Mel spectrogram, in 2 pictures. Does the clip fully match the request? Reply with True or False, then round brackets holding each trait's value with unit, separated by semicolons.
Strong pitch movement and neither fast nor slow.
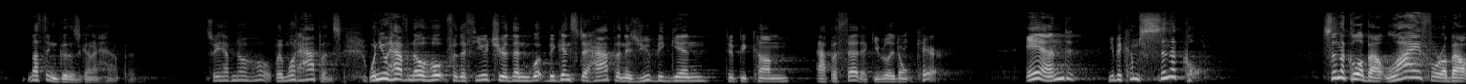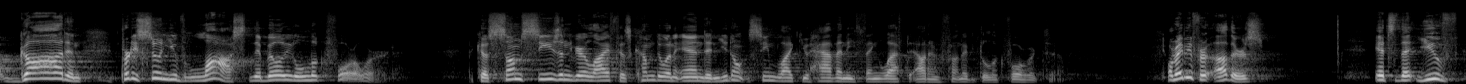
True (7.1 semitones; 190 wpm)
